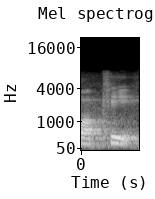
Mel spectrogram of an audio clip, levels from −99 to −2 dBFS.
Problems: constant background noise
